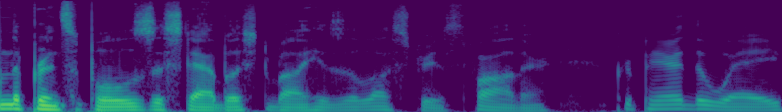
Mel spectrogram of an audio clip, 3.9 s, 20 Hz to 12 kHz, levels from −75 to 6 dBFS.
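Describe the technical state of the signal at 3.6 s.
At 3.6 s the speech signal is intact, with no audible fault at that moment.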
